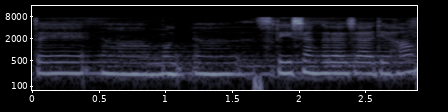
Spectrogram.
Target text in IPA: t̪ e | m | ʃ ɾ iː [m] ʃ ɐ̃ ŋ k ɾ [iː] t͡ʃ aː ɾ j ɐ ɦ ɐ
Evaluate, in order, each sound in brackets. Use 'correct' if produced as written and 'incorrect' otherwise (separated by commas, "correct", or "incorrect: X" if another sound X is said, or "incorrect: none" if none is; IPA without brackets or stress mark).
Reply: incorrect: none, incorrect: aː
